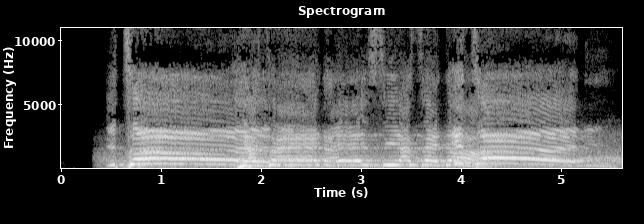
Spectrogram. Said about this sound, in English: On Saturday, it held an election rally at a Soweto stadium. Thousands of supporters cheered.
